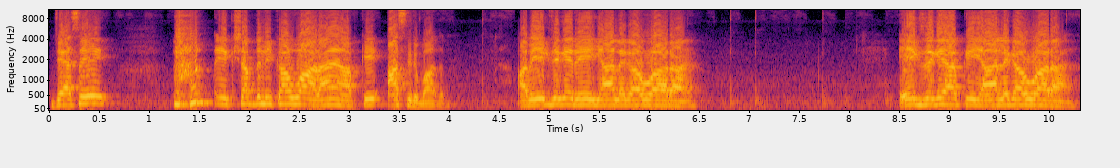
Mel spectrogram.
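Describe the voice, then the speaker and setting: A man's voice: high-pitched, measured pace, pauses often, pushed and bright. A man from Rajasthan teaching an exam prep lesson, repeating rules emphatically and speaking straight to his students. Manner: emphatic, repetitive drilling of rules; addresses students directly, explains step by step.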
